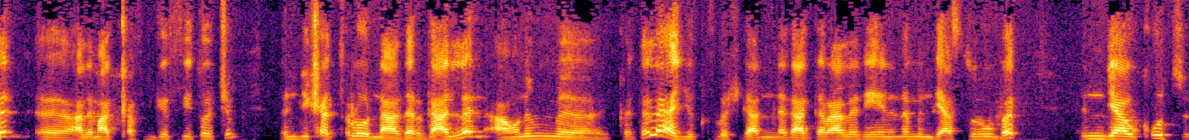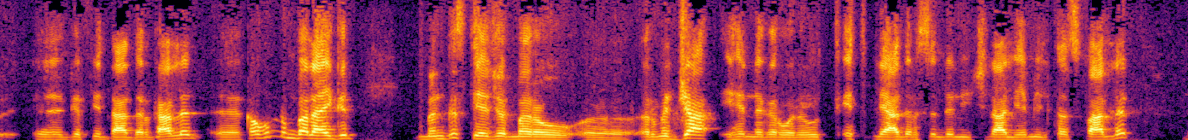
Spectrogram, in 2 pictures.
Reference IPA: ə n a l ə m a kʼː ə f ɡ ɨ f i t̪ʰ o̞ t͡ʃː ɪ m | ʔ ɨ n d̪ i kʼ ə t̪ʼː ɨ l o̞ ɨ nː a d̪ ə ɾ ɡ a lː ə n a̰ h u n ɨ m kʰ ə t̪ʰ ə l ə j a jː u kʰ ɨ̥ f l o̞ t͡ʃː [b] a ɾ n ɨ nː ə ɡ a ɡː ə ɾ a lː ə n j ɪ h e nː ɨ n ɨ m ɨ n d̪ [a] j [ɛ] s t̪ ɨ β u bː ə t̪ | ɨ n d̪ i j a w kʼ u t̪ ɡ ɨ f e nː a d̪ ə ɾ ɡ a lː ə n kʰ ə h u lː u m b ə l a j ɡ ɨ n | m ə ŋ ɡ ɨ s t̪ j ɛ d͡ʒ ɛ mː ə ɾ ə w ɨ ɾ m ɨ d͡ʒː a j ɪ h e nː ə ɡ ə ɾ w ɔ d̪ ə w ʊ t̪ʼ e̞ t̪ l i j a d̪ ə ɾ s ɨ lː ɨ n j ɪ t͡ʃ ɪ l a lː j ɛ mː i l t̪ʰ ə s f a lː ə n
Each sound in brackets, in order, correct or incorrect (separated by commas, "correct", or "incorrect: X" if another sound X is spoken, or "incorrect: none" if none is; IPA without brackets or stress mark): incorrect: ɡ, incorrect: i, incorrect: a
